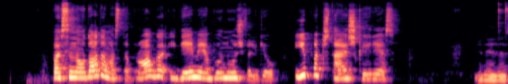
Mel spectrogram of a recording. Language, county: Lithuanian, Marijampolė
